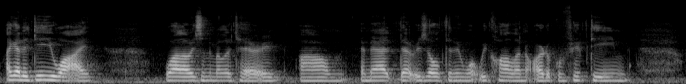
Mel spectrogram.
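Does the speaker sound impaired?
Yes: cleft palate and cleft lip; congenital.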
